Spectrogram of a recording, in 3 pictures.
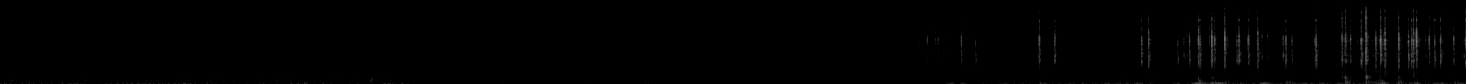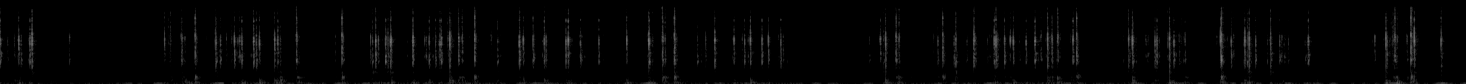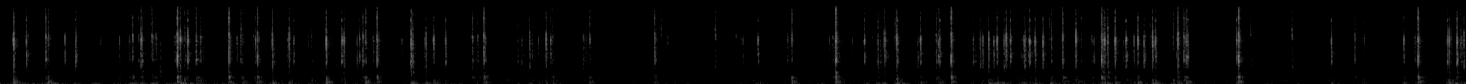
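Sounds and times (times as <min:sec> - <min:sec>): mechanical keyboard typing: 0:09.2 - 0:09.8, 0:10.4 - 0:10.7, 0:11.3 - 0:15.2, 0:16.2 - 0:22.6, 0:23.4 - 0:43.9.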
